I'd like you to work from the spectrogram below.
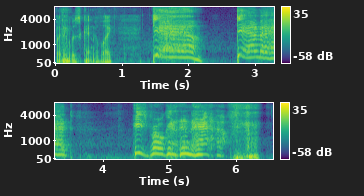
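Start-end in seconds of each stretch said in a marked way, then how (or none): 1.5-6.4 pitched very high and drawn out. Retelling how a fake profile's comment read: Jim Ross voice. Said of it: "I read it in his voice".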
